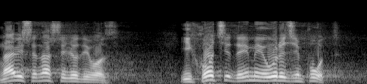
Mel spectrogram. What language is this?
Serbian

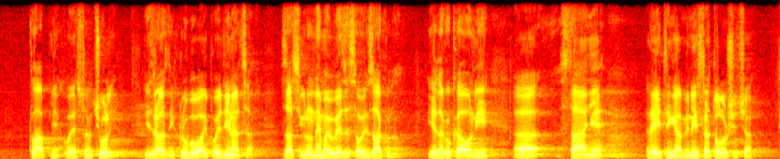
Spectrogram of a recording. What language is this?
Croatian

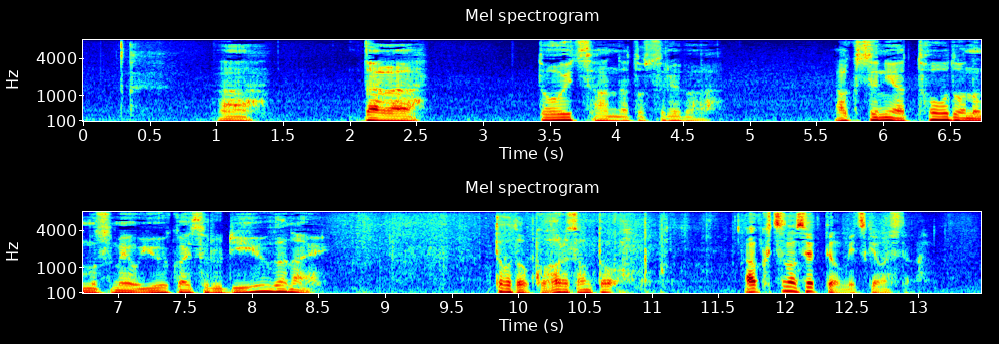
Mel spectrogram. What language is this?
Japanese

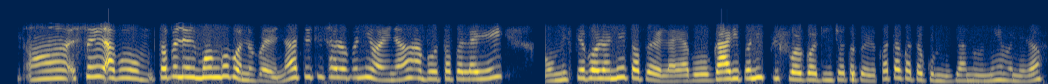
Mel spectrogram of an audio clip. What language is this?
Nepali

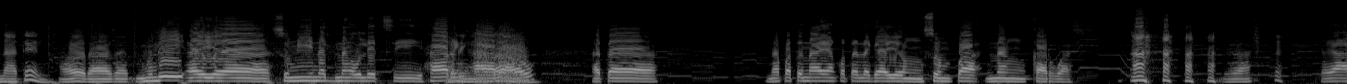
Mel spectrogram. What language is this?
Filipino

